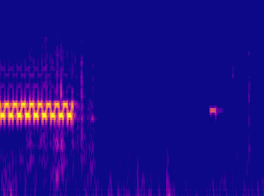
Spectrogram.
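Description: A telephone rings with a short electronic warbling trill that cuts off abruptly, followed by near silence and a faint brief beep.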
